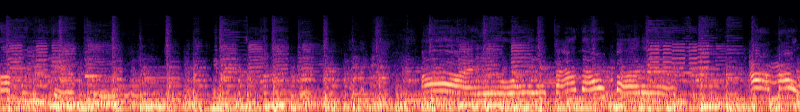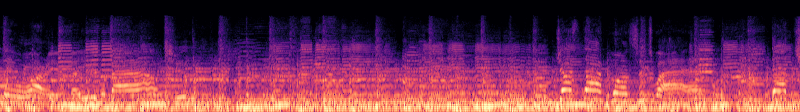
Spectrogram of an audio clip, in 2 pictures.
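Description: Live electric blues band playing an instrumental break: a harmonica plays a lead line full of bent, sliding notes over guitar and bass backing.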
